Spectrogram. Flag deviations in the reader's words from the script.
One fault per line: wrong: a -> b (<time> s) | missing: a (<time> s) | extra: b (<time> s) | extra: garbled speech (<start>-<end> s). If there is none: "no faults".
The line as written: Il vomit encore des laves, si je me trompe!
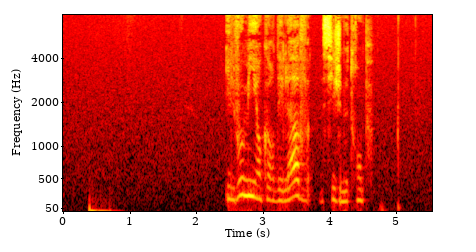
no faults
